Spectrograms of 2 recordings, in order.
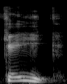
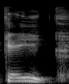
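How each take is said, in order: The two takes are said the same way.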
